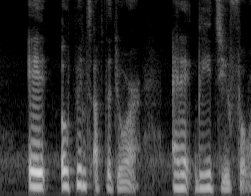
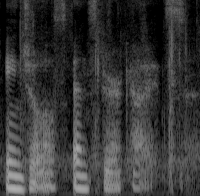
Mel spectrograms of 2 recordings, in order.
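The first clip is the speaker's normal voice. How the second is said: hushed card-reader's prayer; murmured invocation; 9 dB quieter than usual. Acted. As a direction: pray quietly to yourself, trailing softer. Murmured invocation over the cards.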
